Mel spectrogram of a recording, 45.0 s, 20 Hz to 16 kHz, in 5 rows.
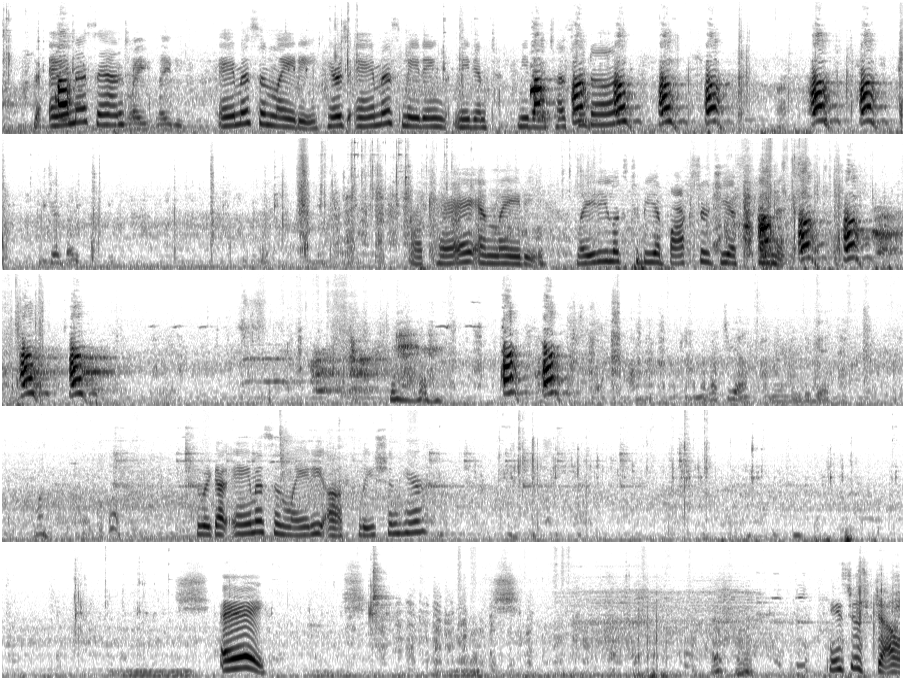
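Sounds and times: dog barking: 5.3 - 7.3, 8.1 - 8.9, 16.6 - 19.2, 23.0 - 23.7
dog panting: 8.6 - 15.1, 15.8 - 18.0, 21.0 - 28.2, 39.5 - 45.0.

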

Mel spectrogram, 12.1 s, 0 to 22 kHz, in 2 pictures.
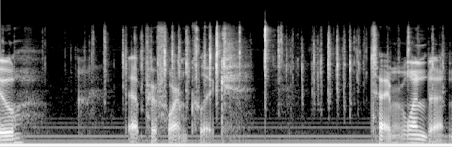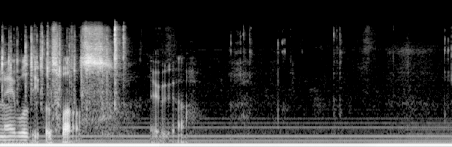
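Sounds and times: low electrical hum: 0.0 - 12.0
computer keyboard typing: 0.8 - 7.7.

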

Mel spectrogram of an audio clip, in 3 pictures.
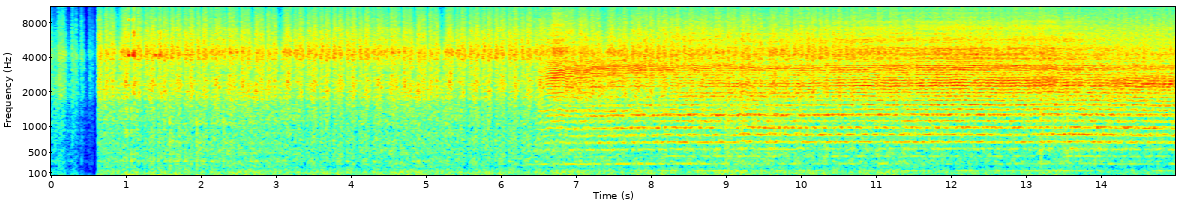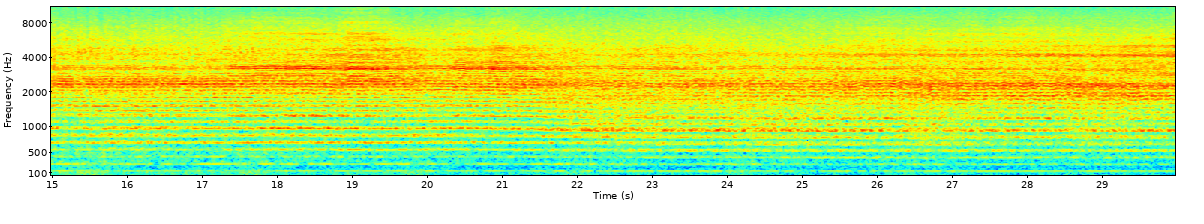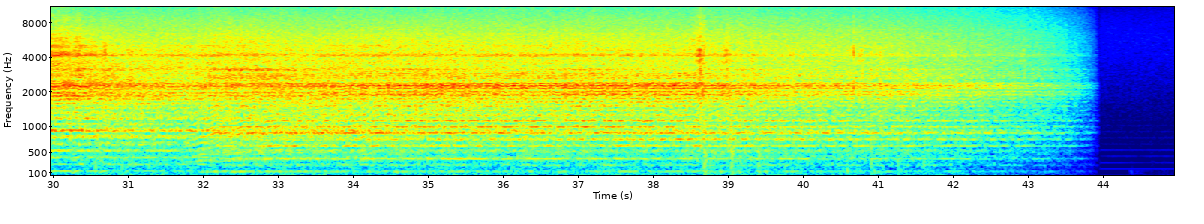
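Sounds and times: buzzing electronic drone: 0.0 - 44.0.

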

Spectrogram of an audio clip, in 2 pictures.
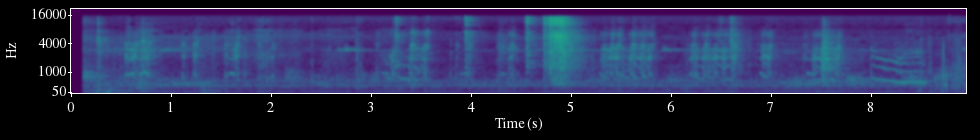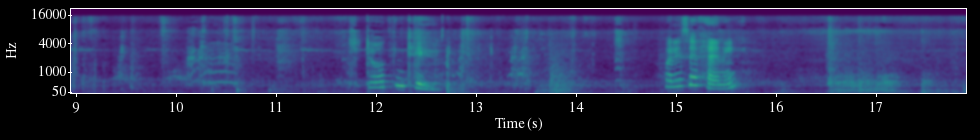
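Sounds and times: cat chattering and chirping: 0.2 - 14.6.

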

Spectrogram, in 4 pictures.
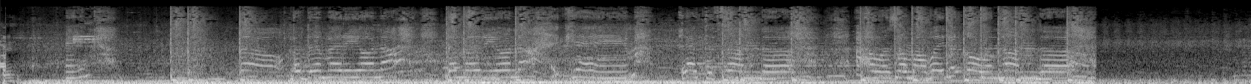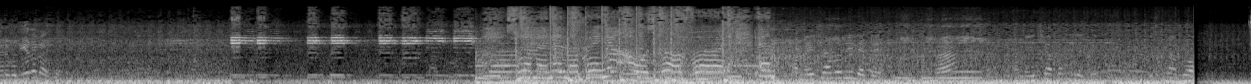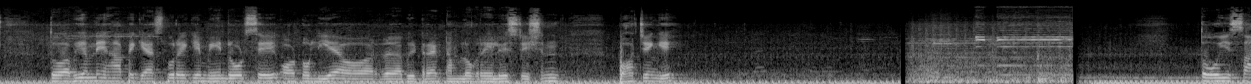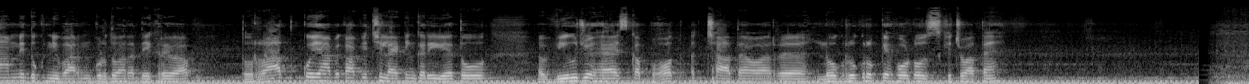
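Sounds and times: street traffic rumble: 0.0 - 50.0
music: 0.9 - 11.0, 17.3 - 20.5
vehicle horn honking: 14.2 - 17.5, 20.2 - 22.8, 33.6 - 35.8.

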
